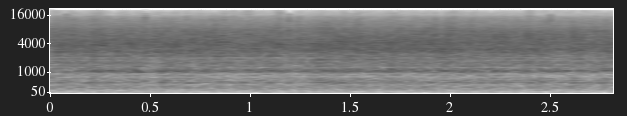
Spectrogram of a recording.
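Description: Pork browning in a hot pan for a tomatillo stew, a loud, steady, dense sizzle close up with no break and no voices.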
